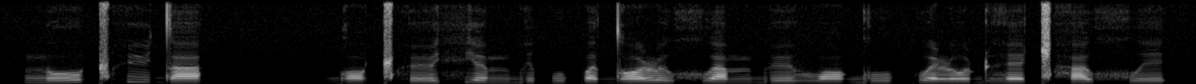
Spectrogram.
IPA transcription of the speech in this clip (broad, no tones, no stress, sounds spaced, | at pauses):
n o ǁʰ y d a | ɡ ɔ ǁʰ ø fʲ œ m b ɪ p u p ɐ d ɔ ɭ ʏ xʷ a m b ʏ v ɔ ɡ u kʷ ɐ ɭ o ɖʱ ɛ ǁʰ a xʷ ɪ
